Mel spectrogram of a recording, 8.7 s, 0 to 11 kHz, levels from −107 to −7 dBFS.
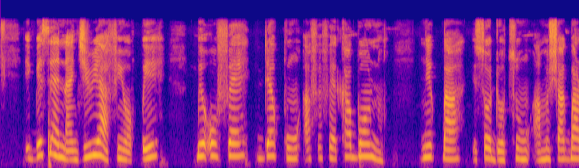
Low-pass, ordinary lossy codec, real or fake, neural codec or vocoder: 7.2 kHz; none; real; none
